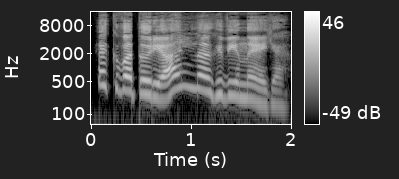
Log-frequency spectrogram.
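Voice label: "equatorial guinea", Ukrainian; gcompris; geography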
